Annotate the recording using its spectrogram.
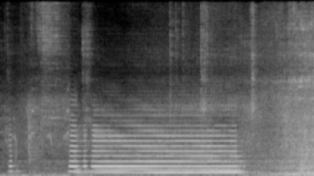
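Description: A locomotive horn blares loudly.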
